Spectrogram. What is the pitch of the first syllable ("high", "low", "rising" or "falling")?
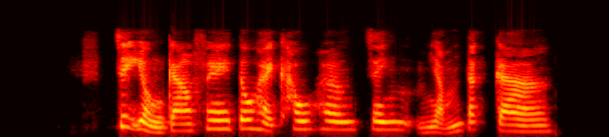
high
